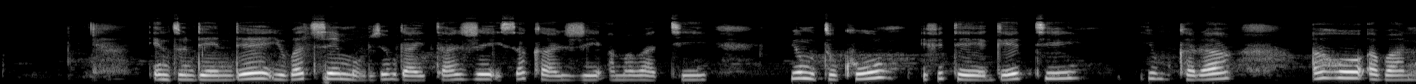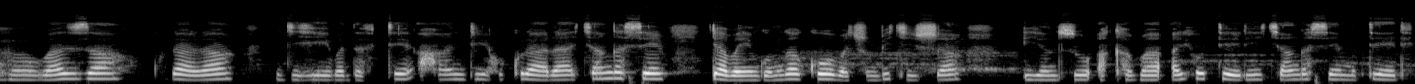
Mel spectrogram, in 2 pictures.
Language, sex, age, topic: Kinyarwanda, female, 18-24, finance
